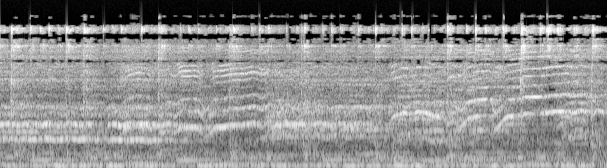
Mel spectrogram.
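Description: Gospel choir singing live over a band with a strong, steady bass, the sung lines gliding up and down.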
